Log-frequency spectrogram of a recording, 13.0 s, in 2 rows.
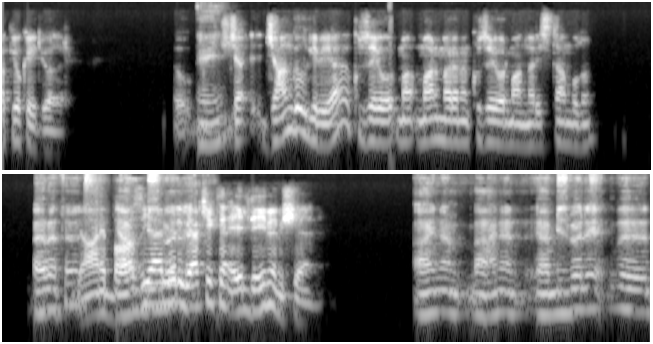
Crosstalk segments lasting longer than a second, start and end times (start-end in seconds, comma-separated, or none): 7.2-8.4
